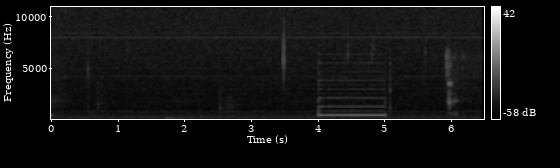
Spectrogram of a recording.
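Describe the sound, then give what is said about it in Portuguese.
A dull thump comes first, then a single steady telephone busy tone of about one second sounds alone as a call is placed, with quiet before and after. “E agora eu tenho que fazer aquela ligação pro nosso diretor, porque ele que encerra. Tem um jeito especial que o nosso diretor encerra aqui essa live. Então só um minutinho.”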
